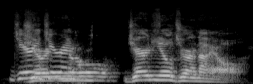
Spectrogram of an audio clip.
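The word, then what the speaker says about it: geranylgeranyl: Geranyl, geranyl.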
